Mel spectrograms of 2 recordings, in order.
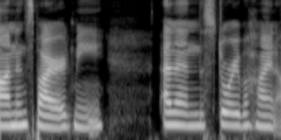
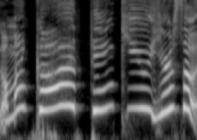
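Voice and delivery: high, gushing, bubbly thank-you; 13 semitones higher than usual. Retold or imitated. Someone complimented, gushing back in a high voice. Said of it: "it's like".

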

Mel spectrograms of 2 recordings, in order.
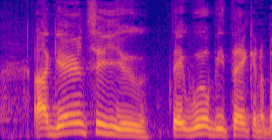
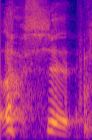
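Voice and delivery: ordinary talk, nothing marked

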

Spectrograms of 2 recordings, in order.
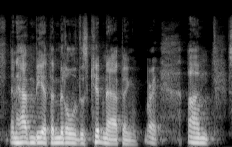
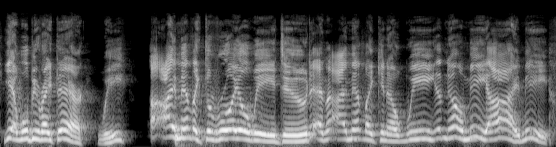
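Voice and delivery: imitating the Dude; 7 semitones higher, 3 dB louder, slower than usual. Quoting the Dude flustered.

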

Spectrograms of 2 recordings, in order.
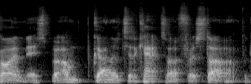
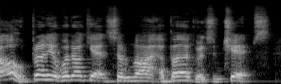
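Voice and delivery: pitched-up exasperated visitor; flustered lost tourist; 9 semitones higher than usual. Retold or imitated. Lost Brit in London asking strangers for chips, high and flustered. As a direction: play the baffled tourist, voice jumping high. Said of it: "I wanna go".

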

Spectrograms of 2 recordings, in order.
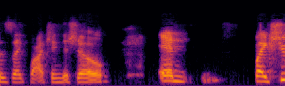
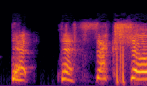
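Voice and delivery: slow, higher scandalised stammer; shocked dad; 5 semitones higher than usual. Retold or imitated. Dad on the phone about Bridgerton, shocked. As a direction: imitate a dad stumbling over the words. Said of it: "like, so shooken".

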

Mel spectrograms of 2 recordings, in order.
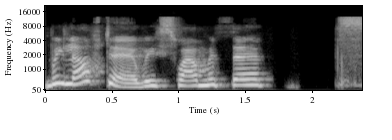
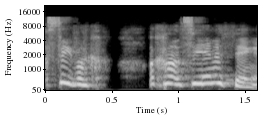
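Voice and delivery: high, quick mock alarm; retold panic; 8 semitones higher, faster than usual. Swimmer calling to partner in the sea, mock panicked. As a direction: call for help, stumbling in mock panic.

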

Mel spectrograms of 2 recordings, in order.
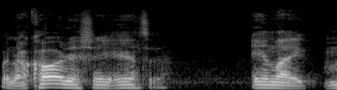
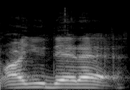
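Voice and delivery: ordinary delivery

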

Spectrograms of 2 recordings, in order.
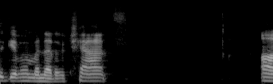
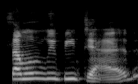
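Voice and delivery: normal talking voice

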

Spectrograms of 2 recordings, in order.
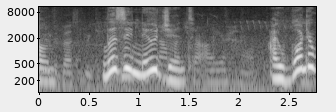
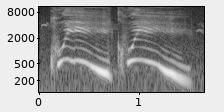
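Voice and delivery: high squeaky bird cry; bird call; 9 semitones higher than usual. Retold or imitated. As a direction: chirp it out high like a small bird. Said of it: "have you ever heard a bird like this".

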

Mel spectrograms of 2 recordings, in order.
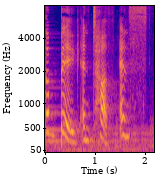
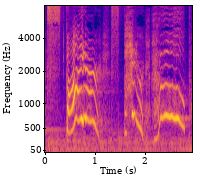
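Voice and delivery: very high, squealing alarm; panicked cry; 7 dB louder, much slower than usual. A narrator's reading. Giant dinosaur spotting a spider, panicked high cries. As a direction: shriek for help in mock terror.

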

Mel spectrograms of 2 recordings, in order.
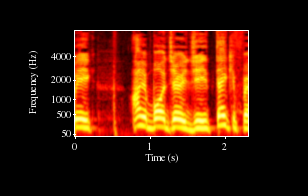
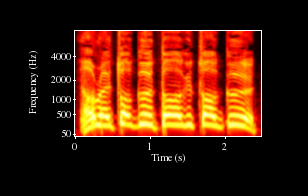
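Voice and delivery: higher, drawn-out tipsy guy; mock drunk reassurance, pitched up; drunk fan impression; 5 semitones higher, slower than usual. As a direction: imitate a drunk fan shrugging it off. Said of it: "They were kinda drunk".

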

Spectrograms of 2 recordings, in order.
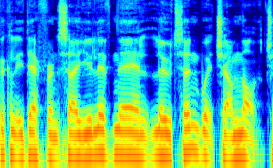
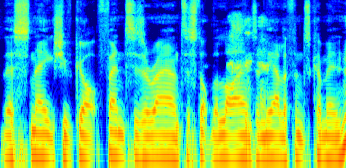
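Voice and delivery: ordinary talk

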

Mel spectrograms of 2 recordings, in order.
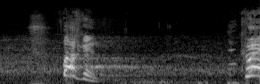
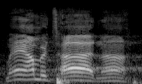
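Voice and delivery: ordinary delivery

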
